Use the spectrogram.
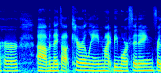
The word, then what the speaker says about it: Caroleene: never seen it before people want to call her Caroline probably did all of her life but it's really carolene and uh tell our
